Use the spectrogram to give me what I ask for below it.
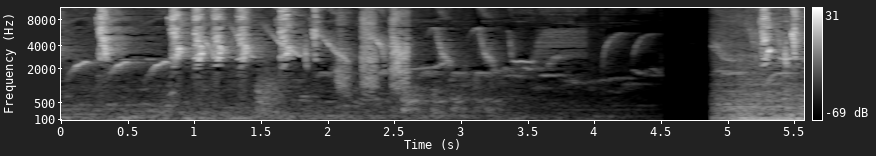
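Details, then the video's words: Long-tailed shrike from Banyuwangi singing a rapid, chattering run of sharp high chirps and short slurred whistles, ending in a trailing series of thin notes, then a brief silence before another burst of chirps. "Cendet Banyuwangi Bersuara"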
